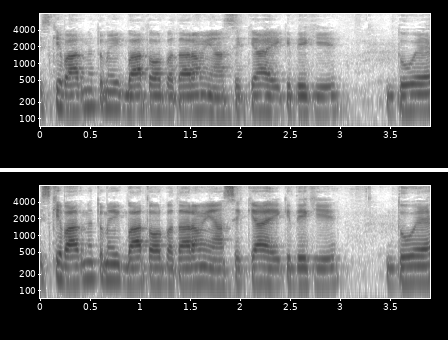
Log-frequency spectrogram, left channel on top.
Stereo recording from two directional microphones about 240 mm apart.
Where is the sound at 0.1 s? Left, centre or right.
Right.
